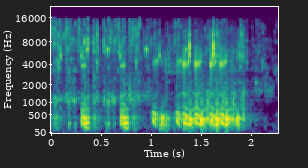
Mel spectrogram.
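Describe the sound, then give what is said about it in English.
Wine glugs into a glass in uneven bursts, a gurgling liquid pour with a bright splashy top that swells and settles over about two seconds, with no talking. “I'm pouring some more just wine over here.”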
